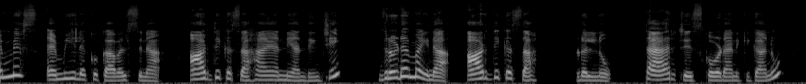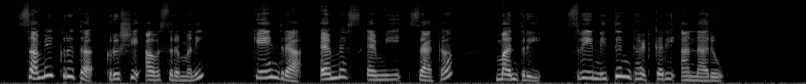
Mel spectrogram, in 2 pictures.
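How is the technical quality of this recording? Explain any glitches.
The recording has one clear glitch, an AAC frame loss with muting, from 5.34 to 5.79 s, just after "సహాయాన్ని అందించే ధృడమైన ఆర్ధిక". The decoder zeroed the missing frames, and the overlapping windows faded the speech out and back in. That leaves a soft-edged silence of about 0.43 s, consistent with roughly ten lost frames. The gradual edges distinguish it from a hard dropout, and the true silence distinguishes it from concealment that repeats sound.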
